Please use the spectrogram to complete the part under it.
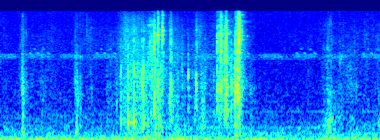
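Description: A heavy gun clatters as it is raised.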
